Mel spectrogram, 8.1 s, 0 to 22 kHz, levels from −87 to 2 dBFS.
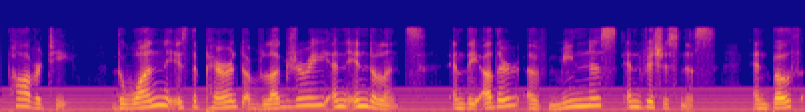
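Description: A ground loop or nearby transformer is coupling the 60 Hz power line into the signal from start to finish, producing mains hum: a steady low tone with some low harmonics, roughly 20 dB below the speech, sitting beneath wideband telephone audio that stops near 7.7 kHz.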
